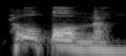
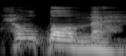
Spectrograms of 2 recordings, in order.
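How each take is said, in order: The two takes are said the same way.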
